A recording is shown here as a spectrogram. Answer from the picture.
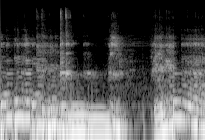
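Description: Four-string electric bass (Sonic) played fingerstyle in a groove, with notes slid from fret to fret along the string. About three seconds in, a note slides up and back down.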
